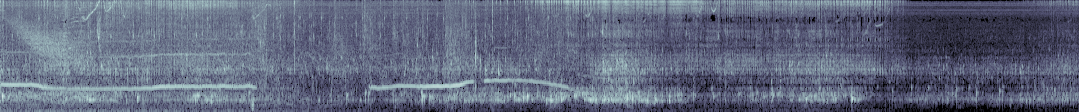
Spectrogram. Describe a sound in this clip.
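Dolphins click underwater.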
